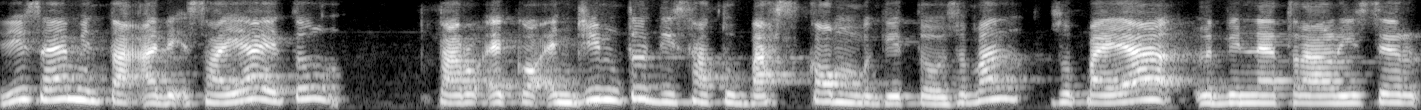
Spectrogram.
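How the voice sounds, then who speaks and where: A woman with an Indonesian accent speaks at a fairly quick pace. Her pitch is fairly high, with ordinary variation. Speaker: participant asking questions. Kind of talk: online Q&A session.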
